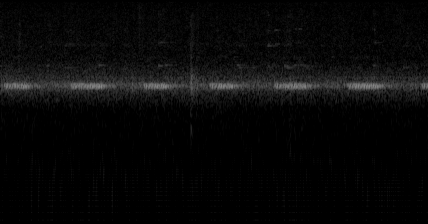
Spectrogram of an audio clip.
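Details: Short run of cricket chirps recorded on a clear Oregon night: six or so evenly spaced high-pitched pulses, each about a third of a second long, against quiet background.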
